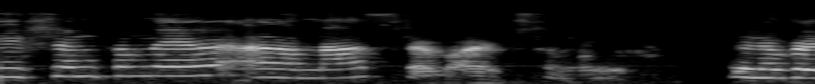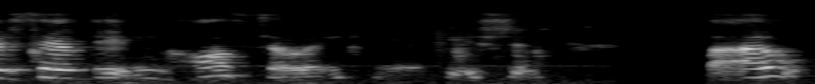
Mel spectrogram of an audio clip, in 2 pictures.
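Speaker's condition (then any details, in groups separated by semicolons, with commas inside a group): Cerebral palsy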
